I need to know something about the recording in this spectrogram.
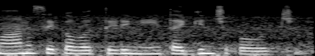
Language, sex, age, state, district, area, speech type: Telugu, female, 30-45, Andhra Pradesh, Guntur, rural, spontaneous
